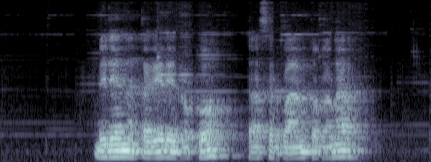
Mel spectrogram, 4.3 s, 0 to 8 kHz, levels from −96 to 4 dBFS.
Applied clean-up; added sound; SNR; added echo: neural separator model SepFormer DNS4.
